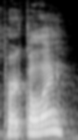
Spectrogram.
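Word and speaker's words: perkele: one showed up on that list and it's percolate purple that's what I said the first one is pronounced percole which essentially means evil spirit or the devil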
